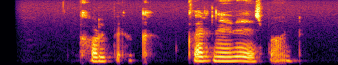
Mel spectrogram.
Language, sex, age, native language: Icelandic, female, 13, Icelandic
